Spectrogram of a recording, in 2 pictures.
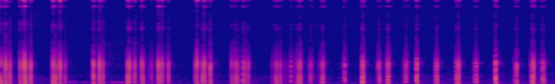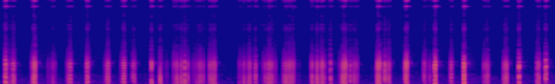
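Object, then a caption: Glass bowl. A nail and fingertip rapidly tap on a hollow, empty, clear glass bowl with a green rim, held around the mic. About seventy quick, dry taps arrive in uneven bursts, each with a short midrange knock and a faint low thump that dies almost instantly.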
